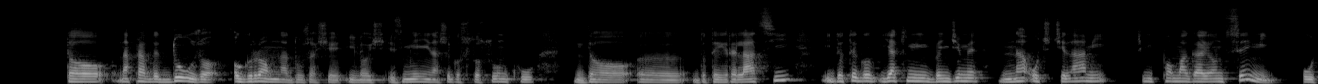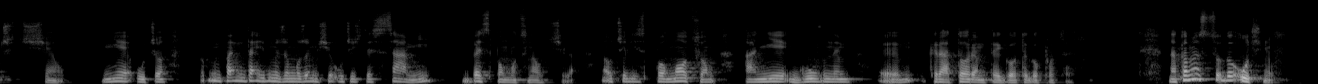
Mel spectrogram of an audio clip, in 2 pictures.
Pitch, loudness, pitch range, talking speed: 130 Hz, -32 LUFS, 110-145 Hz, 115 wpm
